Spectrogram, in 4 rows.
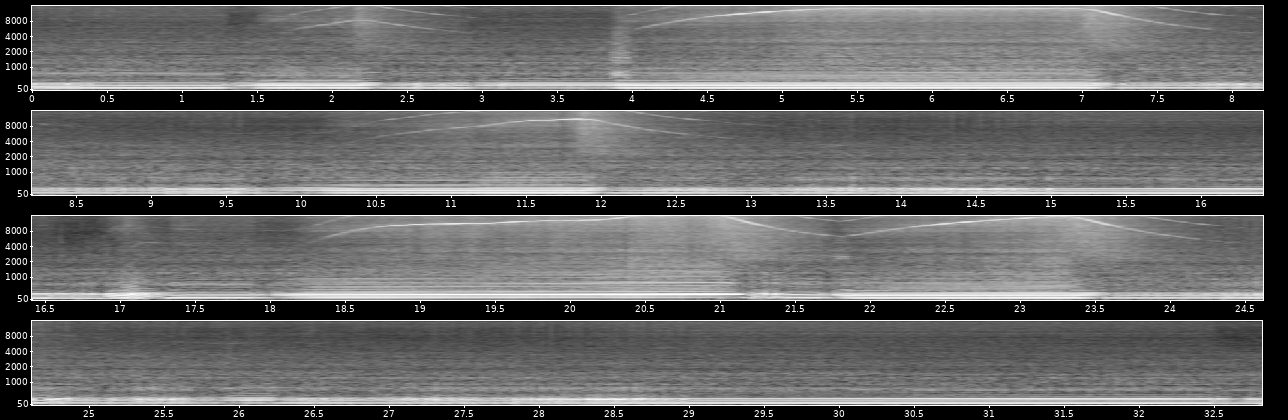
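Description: Turbocharged four-cylinder of a Ford Focus ST with a Garrett G25-550 turbo, pulling hard in about five bursts of acceleration. Each burst brings a rising, high-pitched turbo whistle that falls away as the throttle lifts. The engine note dips briefly at each gear change between pulls.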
